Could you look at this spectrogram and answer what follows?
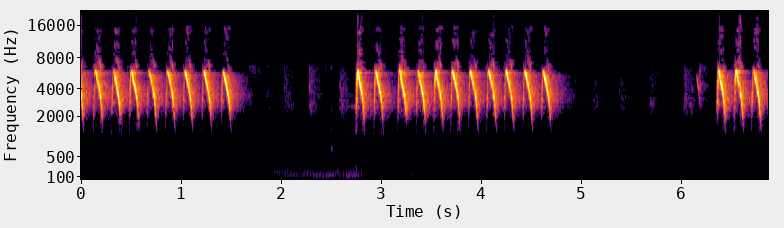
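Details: Bar-winged prinia singing persistently, recorded as a tutor for young birds: long, brisk runs of nine to twelve sharp, high-pitched, down-sweeping notes, about three per second, broken by short pauses.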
